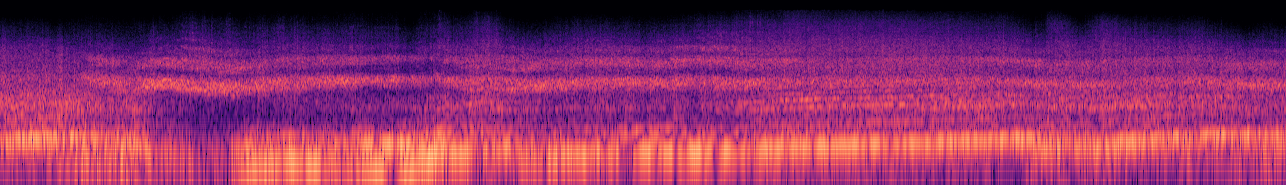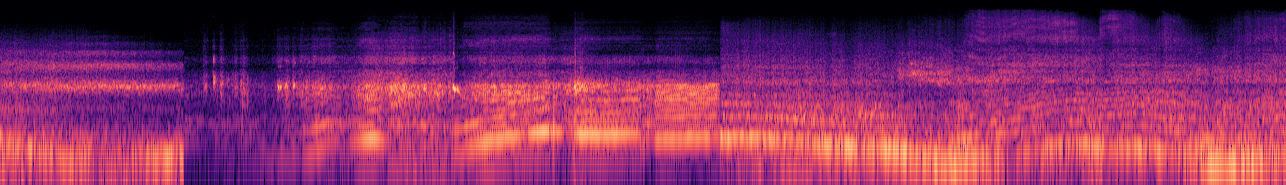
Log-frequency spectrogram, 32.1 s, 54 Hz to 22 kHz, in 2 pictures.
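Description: Rally car engines revving hard and dropping back again and again as the cars slide through tight turns, with tyres skidding on the loose surface. The cars include a BMW 3 Series (E36) and an Opel Astra. A little past halfway the sound cuts abruptly, dips briefly, then picks up with another car revving.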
